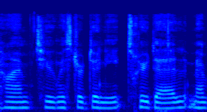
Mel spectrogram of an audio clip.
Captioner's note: speaking French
